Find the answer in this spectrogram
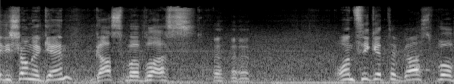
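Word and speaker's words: Gaasperplas: way is the Metro I wasn't far off your pronunciation anyway I was saying Gasper plus and he was saying gosper Plus here we are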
